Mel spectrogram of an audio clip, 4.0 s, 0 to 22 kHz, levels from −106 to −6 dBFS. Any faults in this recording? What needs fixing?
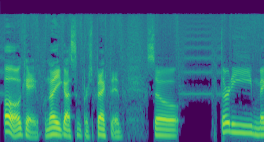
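Converter idle tones run throughout the speech clip, with a tonal component around 1.5 kHz and error energy about 19 dB below the signal. A delta-sigma converter running without dither locks into repeating bit patterns when its input sits near zero, and those patterns produce tones whose pitch follows the input's DC offset. Here that shows up as tonal or rough noise in the pauses and grainy noise under the speech, and the affected stage should be fixed. Enabling dither in the converter, or adding a small dither signal ahead of it, breaks up the idle patterns and prevents the tones.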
